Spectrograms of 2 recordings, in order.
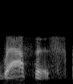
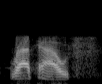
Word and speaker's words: Rathaus: When I went to Queens College, we thought it was the music wing was called Rathus because it's spelled R-A-T-H-A-U-S, and we joked around calling it Rat House. And as it turns out, that's the pronunciation.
